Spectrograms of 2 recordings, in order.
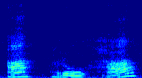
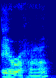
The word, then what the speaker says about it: aroha: Taku aroha, not araha, aroha ki a koe, koe.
